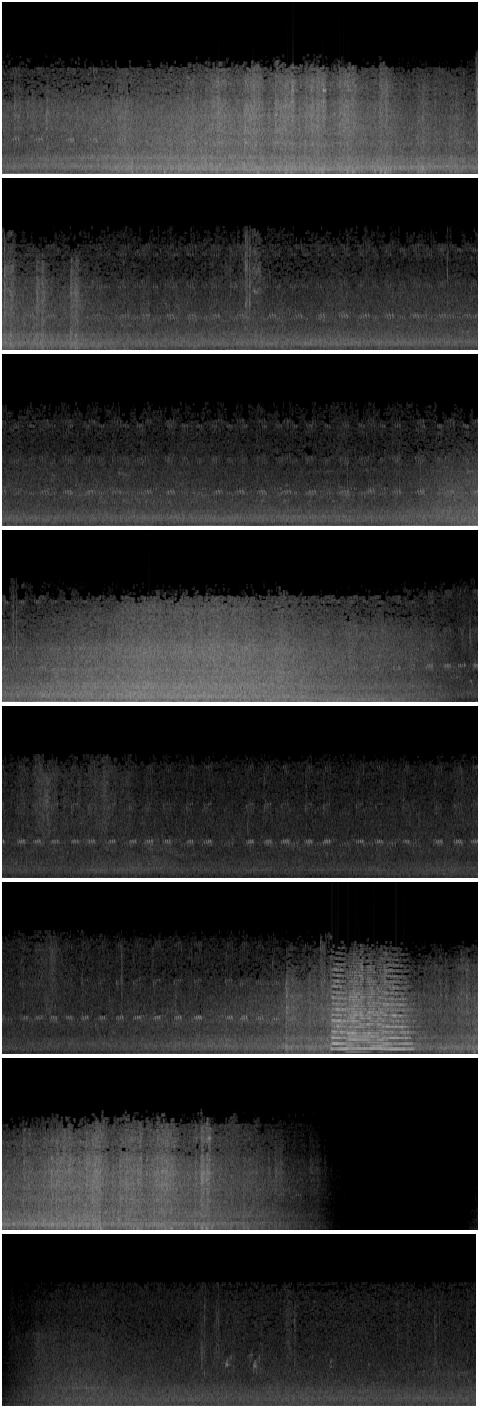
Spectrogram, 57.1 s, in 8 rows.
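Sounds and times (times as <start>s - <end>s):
train rumble and hum: 0.0s - 15.2s, 15.8s - 28.2s, 37.2s - 47.8s
distant train approaching: 0.0s - 28.9s, 33.9s - 47.9s.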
